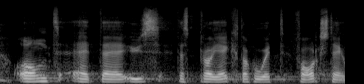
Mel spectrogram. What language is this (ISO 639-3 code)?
gsw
